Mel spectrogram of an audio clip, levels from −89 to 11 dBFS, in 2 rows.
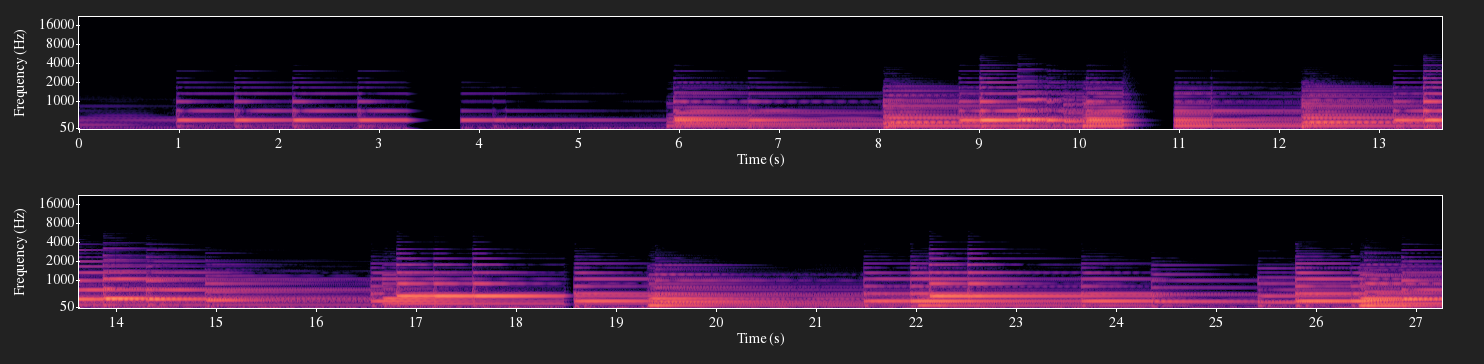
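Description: The audio has two gaps, two abrupt jumps, changes of pace in both directions and one burst of loss. At 3.27–3.83 s and again at 10.44–10.96 s there is a call audio freeze. The last sound is stretched into a fading fill lasting about 0.54 s and 0.51 s, which falls to silence for about 340 ms and 170 ms. The audio then picks up exactly where it stopped, with nothing missing. That is what separates it from packet loss, and the likely cause is held-up packets emptying the jitter buffer. Skip ahead occurs at 4.25–4.28 s and 11.32–11.35 s. Playback leaps forward with almost no fill, only a few milliseconds, dropping roughly a tenth and a third of a second respectively. This happens because audio was discarded while later audio was already queued. A jitter buffer slow-down runs from 4.34 to 5.93 s at 92% speed, adding 123 ms, and from 12.03 to 14.64 s at 93%, adding 188 ms. Pitch periods were repeated to rebuild the reserve, so the pace drags while the pitch stays unchanged. 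The opposite happens in a jitter buffer speed-up at 9.55–9.97 s, which plays at 201% speed with roughly 0.4 s cut out. The result is a rushed stretch at normal pitch, made as the receiver trimmed an overfull buffer. At 18.48–18.59 s a burst of packet loss fills 93 ms with a fading continuation of the last sound, but 140 ms of audio is gone. Unlike the freezes, this gap resumes further on rather than where it stopped.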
